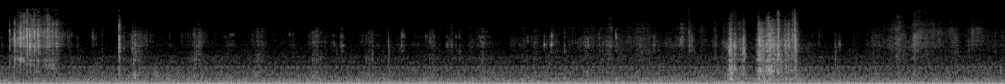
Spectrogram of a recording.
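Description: A bite into a crunchy hard taco shell, crackling sharply at the start, then chewing with a second short bout of crunching about seven and a half seconds in.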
